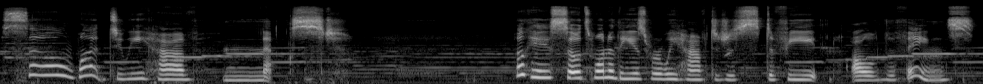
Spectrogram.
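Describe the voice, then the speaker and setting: Speaking slowly in a sing-song, slightly high voice, an American woman from the East Coast gives weary, chatty commentary as she plays a game for her video. Video game music runs beneath her voice.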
